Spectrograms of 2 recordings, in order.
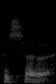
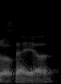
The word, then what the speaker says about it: Pessoa: pronounced Pessoa. Pessoa, yeah, Yeah, not so- Paseo.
